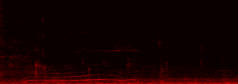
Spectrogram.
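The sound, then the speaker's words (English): A dog lets out a single drawn-out whine that slides up and then dips, fairly quiet, over a steady low rumble of background noise. “Here's Harlan's dog.”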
